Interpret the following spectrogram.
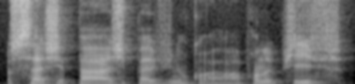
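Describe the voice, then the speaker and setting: Low-voiced man musing, full of fillers. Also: normal speed, creaky. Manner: hesitant, thinking aloud with many fillers; relaxed and candid. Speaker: channel host. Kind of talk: casual commentary while picking films.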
